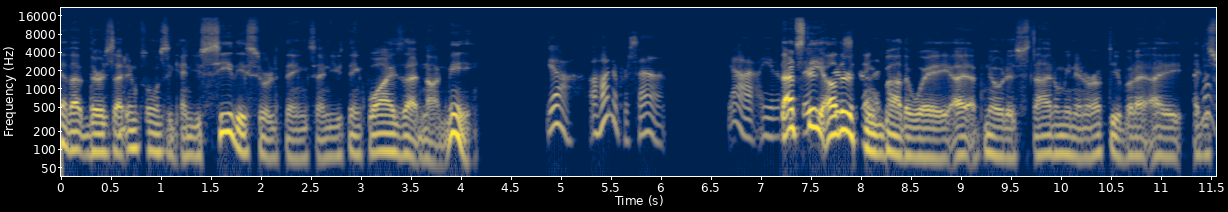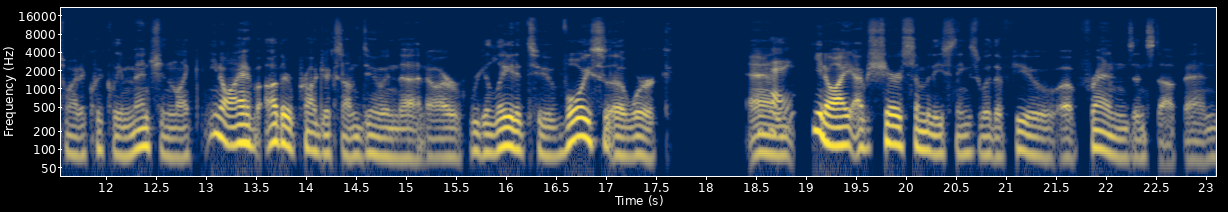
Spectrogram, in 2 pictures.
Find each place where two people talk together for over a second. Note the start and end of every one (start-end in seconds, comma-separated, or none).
7.2-8.4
